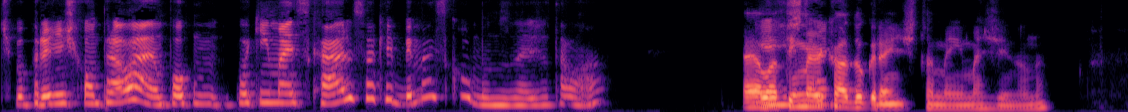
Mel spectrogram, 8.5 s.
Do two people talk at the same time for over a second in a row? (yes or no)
no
